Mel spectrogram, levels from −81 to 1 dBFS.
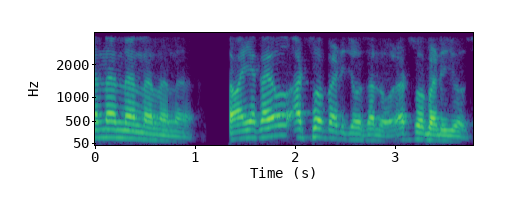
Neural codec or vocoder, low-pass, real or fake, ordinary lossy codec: none; 3.6 kHz; real; none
